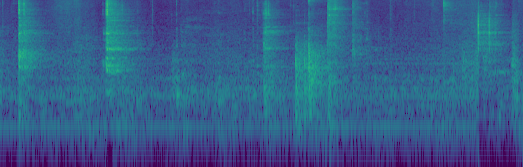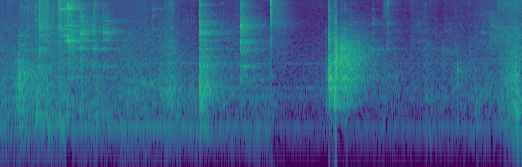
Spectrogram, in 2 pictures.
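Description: Scattered clicks and taps of a small screwdriver and wire against an aluminium extrusion frame and a workbench as wires are pressed into the frame's slot, with one heavier knock near the end as a tool is put down. A faint steady hum runs underneath.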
